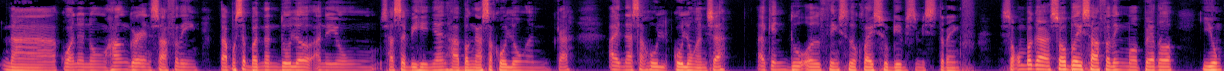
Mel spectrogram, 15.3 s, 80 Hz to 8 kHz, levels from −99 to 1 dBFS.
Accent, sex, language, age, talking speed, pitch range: Filipino, male, English, 20-39, 155 wpm, 125-165 Hz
